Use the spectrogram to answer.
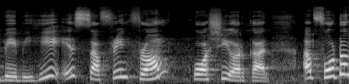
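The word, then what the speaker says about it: kwashiorkor: सी the spelling KWA क्वा SHI शी OR और KAR कार क्वाशियोरकर। The deficiency of proteins in the diet of small children specially causes a disease called क्वाशियोरकर।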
